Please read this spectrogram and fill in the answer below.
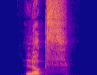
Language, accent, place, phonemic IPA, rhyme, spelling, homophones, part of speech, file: German, Germany, Berlin, /lʊks/, -ʊks, Luchs, Lux, noun, De-Luchs.ogg
- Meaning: lynx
